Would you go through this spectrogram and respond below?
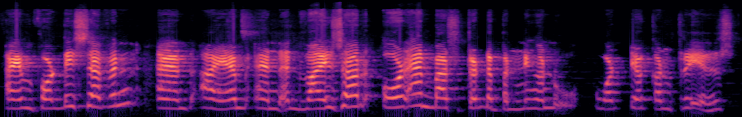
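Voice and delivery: put-on Indian accent, playing a fake diplomat; mock Indian accent. Cohost voicing the fake ambassador in a mock Indian accent. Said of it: "You do it so much better than I do".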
